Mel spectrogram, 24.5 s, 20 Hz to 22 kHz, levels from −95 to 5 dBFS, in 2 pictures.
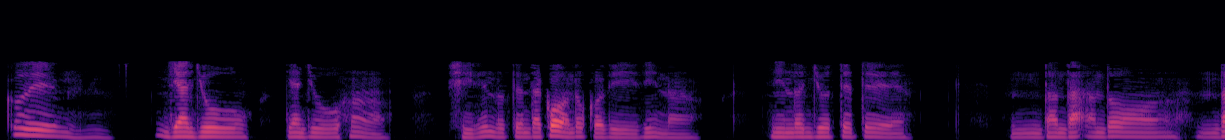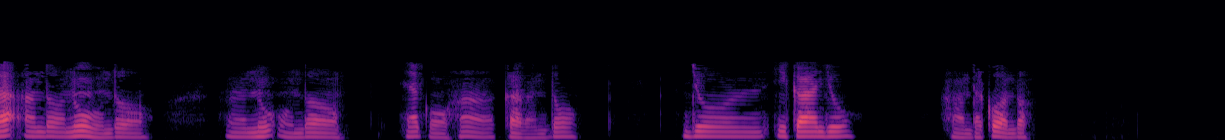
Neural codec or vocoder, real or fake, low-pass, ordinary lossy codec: none; real; 3.6 kHz; MP3, 16 kbps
